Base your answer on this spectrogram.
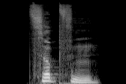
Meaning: to pluck
- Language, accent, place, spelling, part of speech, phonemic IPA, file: German, Germany, Berlin, zupfen, verb, /tsʊpfən/, De-zupfen.ogg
